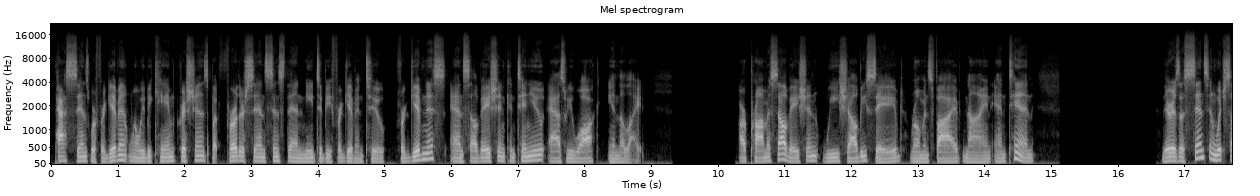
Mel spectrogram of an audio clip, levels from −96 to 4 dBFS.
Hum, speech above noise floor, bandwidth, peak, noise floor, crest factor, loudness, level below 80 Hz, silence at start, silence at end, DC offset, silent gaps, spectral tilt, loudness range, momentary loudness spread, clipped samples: none; over 63 dB; 15.5 kHz; -8 dBFS; under -90 dBFS; 20 dB; -28 LUFS; -54 dBFS; 0.05 s; 0 s; under 0.1%; 9.31-10.25 s, 15.13-16.56 s; -5.5 dB/octave; 4 LU; 7 LU; under 0.1%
